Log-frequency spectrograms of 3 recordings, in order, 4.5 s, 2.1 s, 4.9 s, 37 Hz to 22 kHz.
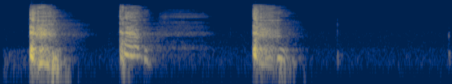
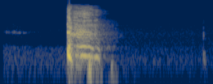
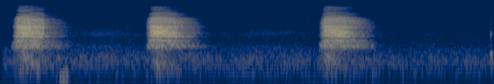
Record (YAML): three_cough_length: 4.5 s
three_cough_amplitude: 27682
three_cough_signal_mean_std_ratio: 0.28
cough_length: 2.1 s
cough_amplitude: 32743
cough_signal_mean_std_ratio: 0.25
exhalation_length: 4.9 s
exhalation_amplitude: 9474
exhalation_signal_mean_std_ratio: 0.36
survey_phase: beta (2021-08-13 to 2022-03-07)
age: 18-44
gender: Female
wearing_mask: 'No'
symptom_cough_any: true
symptom_runny_or_blocked_nose: true
symptom_sore_throat: true
symptom_fatigue: true
symptom_onset: 1 day
smoker_status: Never smoked
respiratory_condition_asthma: false
respiratory_condition_other: false
recruitment_source: Test and Trace
submission_delay: 1 day
covid_test_result: Positive
covid_test_method: RT-qPCR
covid_ct_value: 27.4
covid_ct_gene: ORF1ab gene
covid_ct_mean: 27.5
covid_viral_load: 960 copies/ml
covid_viral_load_category: Minimal viral load (< 10K copies/ml)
